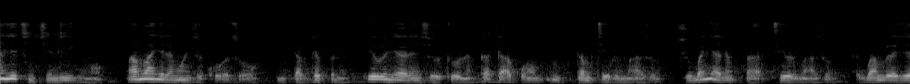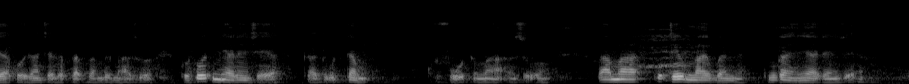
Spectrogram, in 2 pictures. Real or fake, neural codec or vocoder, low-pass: fake; codec, 16 kHz in and 24 kHz out, 2.2 kbps, FireRedTTS-2 codec; 7.2 kHz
